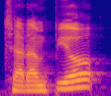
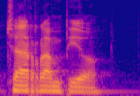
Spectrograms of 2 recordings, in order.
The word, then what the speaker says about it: xarampió: Finalment, cal tenir en compte que hem de pronunciar la R de Frederic i orquestra, i que la paraula xarampió va amb una R, no és xarrampió.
